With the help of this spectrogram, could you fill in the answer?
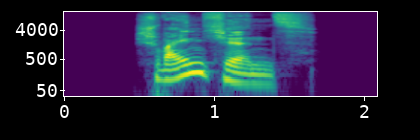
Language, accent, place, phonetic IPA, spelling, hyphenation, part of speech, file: German, Germany, Berlin, [ˈʃvaɪ̯nçəns], Schweinchens, Schwein‧chens, noun, De-Schweinchens.ogg
- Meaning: genitive singular of Schweinchen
